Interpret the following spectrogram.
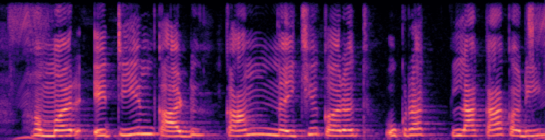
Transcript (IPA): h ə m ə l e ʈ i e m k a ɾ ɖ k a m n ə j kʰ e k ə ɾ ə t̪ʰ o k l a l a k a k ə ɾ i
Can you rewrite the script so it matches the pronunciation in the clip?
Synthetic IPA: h ə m ə ɾ e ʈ i e m k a ɾ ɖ k a m n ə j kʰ e k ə ɾ ə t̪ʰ o k ɾ a l a k a k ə ɾ i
